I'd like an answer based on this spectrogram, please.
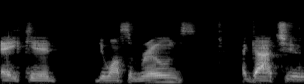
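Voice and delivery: gravelly, low, quiet voice. Showing the listener how a trench-coat rune dealer should sound: old-school raspy voice. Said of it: "old school raspy voice".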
